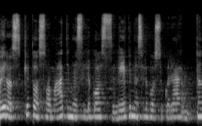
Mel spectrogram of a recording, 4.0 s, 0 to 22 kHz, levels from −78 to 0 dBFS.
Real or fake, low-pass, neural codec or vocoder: fake; 14.4 kHz; codec, 44.1 kHz, 7.8 kbps, Pupu-Codec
